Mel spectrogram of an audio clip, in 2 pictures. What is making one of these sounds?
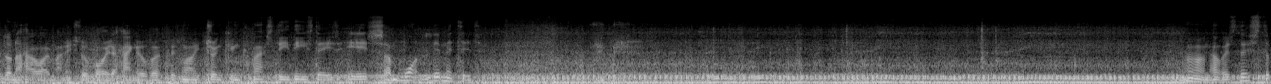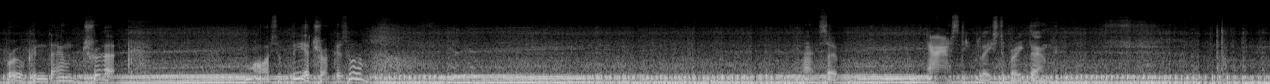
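A motorcycle engine hums steadily and rises and falls in pitch as it changes gear.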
